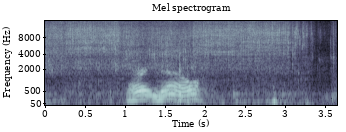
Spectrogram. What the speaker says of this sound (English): Okay, we're gonna rinse it off.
